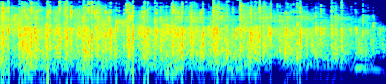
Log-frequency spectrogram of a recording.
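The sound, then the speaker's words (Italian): Steady audience applause at the opening of the first edition of the Cartoline dal Trasimeno event, many hands clapping densely at a fairly loud, even level with no voices on top. “Con grande orgoglio, con grande fierezza annunciamo la prima edizione di questa manifestazione e a voi tutti benvenuti, vi accogliamo con un bel applauso.”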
